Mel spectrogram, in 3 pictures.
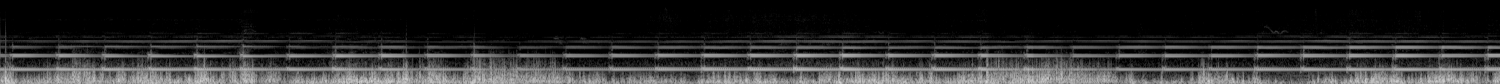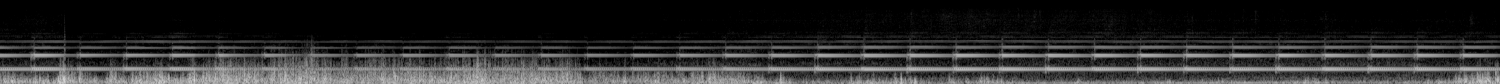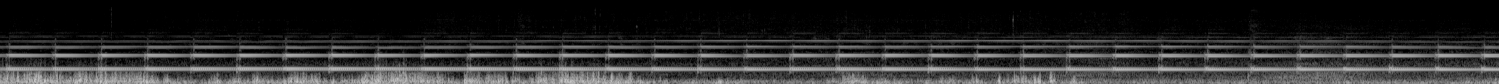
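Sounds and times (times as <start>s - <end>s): level crossing bell ringing: 0.0s - 44.9s.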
